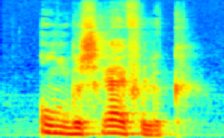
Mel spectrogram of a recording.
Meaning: indescribable, unspeakable
- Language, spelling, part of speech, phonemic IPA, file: Dutch, onbeschrijfelijk, adjective / adverb, /ˌɔmbəˈsxrɛifələk/, Nl-onbeschrijfelijk.ogg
